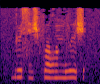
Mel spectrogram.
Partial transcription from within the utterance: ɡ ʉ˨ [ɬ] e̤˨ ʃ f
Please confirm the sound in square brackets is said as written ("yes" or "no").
no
